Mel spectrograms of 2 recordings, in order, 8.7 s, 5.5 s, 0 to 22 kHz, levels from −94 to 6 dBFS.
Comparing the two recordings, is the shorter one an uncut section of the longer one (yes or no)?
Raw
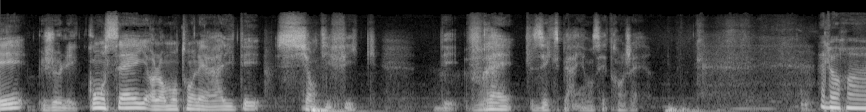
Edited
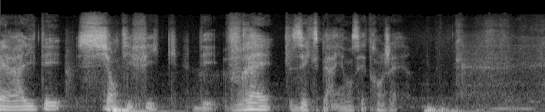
no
